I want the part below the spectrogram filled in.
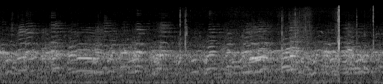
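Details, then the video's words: Honking Canada geese arriving at dusk to roost on a pond in Sapsucker Woods, Ithaca, New York, late October 2017; a dense, steady blend of overlapping nasal calls from many birds. "Canada Goose Arrivals At Sapsucker Woods"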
